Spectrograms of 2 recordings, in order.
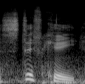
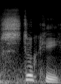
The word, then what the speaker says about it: Stiffkey: we're at uh uh stifkey or stuckey i think is how the locals pronounce this one here uh up on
